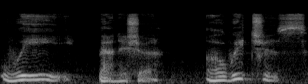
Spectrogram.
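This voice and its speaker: A female-sounding voice, raspy and at a middle pitch, performs a put-on character voice. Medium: video game.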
